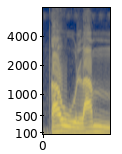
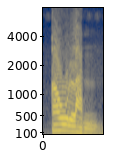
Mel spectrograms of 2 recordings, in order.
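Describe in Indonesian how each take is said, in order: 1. Bunyi n menyatu dengan m yang mengikutinya. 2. Bunyi n di akhir diucapkan dengan jelas. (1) "tapi dibaca kaulam ya. Berarti suara tanwin masuk ke mim menjadi satu" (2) "tidak dibaca kaulan"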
